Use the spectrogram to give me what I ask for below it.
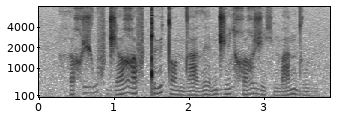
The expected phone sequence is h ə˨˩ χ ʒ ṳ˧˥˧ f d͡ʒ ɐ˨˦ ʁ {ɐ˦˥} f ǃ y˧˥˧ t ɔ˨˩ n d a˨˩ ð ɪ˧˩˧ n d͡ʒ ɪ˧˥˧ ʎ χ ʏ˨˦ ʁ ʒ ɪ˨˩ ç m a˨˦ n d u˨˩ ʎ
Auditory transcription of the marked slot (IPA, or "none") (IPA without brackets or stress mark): ɐ˧˥˧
